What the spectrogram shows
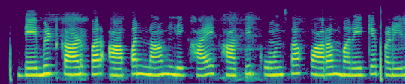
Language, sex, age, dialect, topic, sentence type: Bhojpuri, female, 36-40, Northern, banking, question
